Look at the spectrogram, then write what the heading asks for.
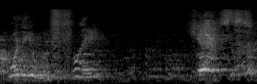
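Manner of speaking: wife teases husband about being scared; teasing. Acted. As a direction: needle him, half laughing. Teasing then admitting fear.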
